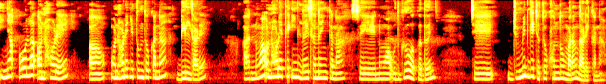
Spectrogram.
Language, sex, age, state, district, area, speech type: Santali, female, 45-60, Jharkhand, Bokaro, rural, spontaneous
